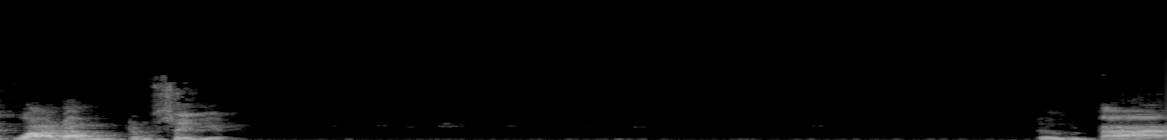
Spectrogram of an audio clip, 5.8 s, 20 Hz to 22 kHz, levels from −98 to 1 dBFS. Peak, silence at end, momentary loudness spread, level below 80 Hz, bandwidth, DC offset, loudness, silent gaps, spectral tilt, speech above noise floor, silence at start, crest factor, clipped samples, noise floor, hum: -16 dBFS; 0 s; 14 LU; -88 dBFS; 9 kHz; under 0.1%; -33 LUFS; none; -5.5 dB/octave; 55 dB; 0 s; 22 dB; under 0.1%; -87 dBFS; none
